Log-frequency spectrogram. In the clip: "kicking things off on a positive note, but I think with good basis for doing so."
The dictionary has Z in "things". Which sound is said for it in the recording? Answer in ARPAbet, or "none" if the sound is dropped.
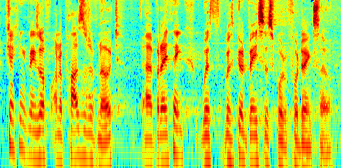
Z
